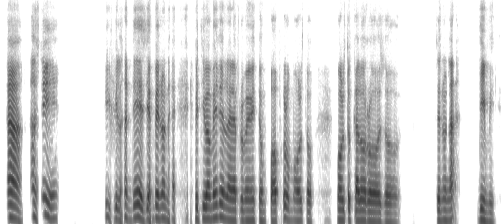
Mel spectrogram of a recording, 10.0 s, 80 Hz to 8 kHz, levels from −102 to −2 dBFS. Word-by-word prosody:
Ah. 155 -7 +7
Ah 185 0 -3
sì? 170 -8 -1 1.0
I 170 -4 -8
finlandesi 150 +1 0
a - - +1
me 160 0 +4
non 155 -3 -1
è - - -8 0.3
effettivamente 155 +3 +2
non 150 -3 0
è 135 -1 +4
probabilmente 130 0 -2
un 125 -1 -4
popolo 130 +5 0
molto 130 -2 -4 0.4
molto 135 -2 0
caloroso. 120 -4 +1 0.7
Se 135 - -1
non 135 0 -4
a 145 - +3 0.4
dimmi. 130 -5 -1
135 Hz, 130 wpm, -30 LUFS, 130-155 Hz, 1.0 s, Ah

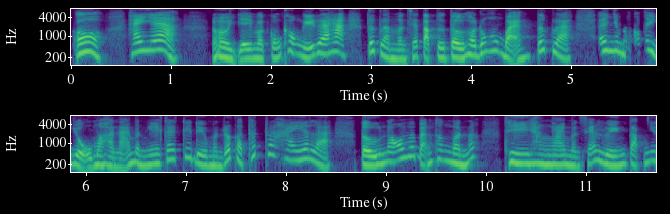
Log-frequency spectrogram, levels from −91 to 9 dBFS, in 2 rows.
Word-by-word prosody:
Ồ, 295 +1 +5 0.3
hay 310 +4 +3
nha. 360 +1 +5 0.3
Rồi, 210 -3 +3
vậy 180 +1 +3
mà 190 -1 +1
cũng 200 +4 -4
không 290 -5 -1
nghĩ 210 0 +3
ra 275 -1 +5
ha. 310 -1 +5 0.2
Tức 310 -1 0
là 240 - +2
mình 180 -1 -2
sẽ 220 - -3
tập 225 - +5
từ 205 - +1
từ 200 -1 +5
thôi, 245 +2 +2
đúng 290 +4 -1
hông 335 -3 -3
bạn? 195 -3 +4
Tức 335 +1 -1
là 235 -11 +1 0.3
ê, 325 - +2
nhưng 330 -3 0
mà 255 - -6
có - - -11
cái 350 -3 -1
vụ 155 -6 +2
mà 195 - -1
hồi 180 - -3
nãy 160 +6 -4
mình 225 -5 -2
nghe 210 +3 -2
cái 300 +5 -4
cái 335 +2 -7
điều 215 -8 -2
mình 185 -1 -3
rất 300 - -1
là - - 0
thích 390 +3 -7
á, 440 - -4
hay 285 -2 -5
á, 315 - +1
là 275 -9 -2 0.3
tự 190 -1 +5
nói 255 +6 0
với 375 +1 -3
bản 240 -7 -2
thân 290 -4 -6
mình 220 -3 +2
á, - - -4 0.3
thì 225 -3 0
hằng 220 -2 -1
ngày 205 0 -1
mình 185 -3 -3
sẽ 220 +8 -6
luyện 210 -5 -1
tập 210 -3 -3
như 255 +3 -6
230 Hz, 315 wpm, -22 LUFS, 200-300 Hz, 0.3 s, Ồ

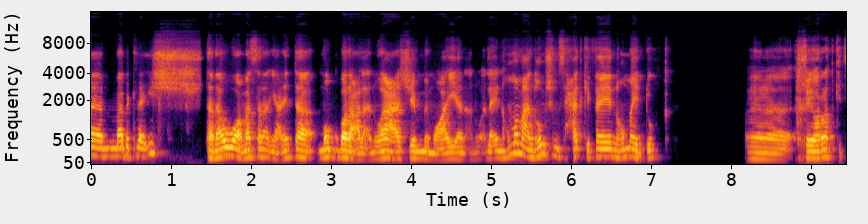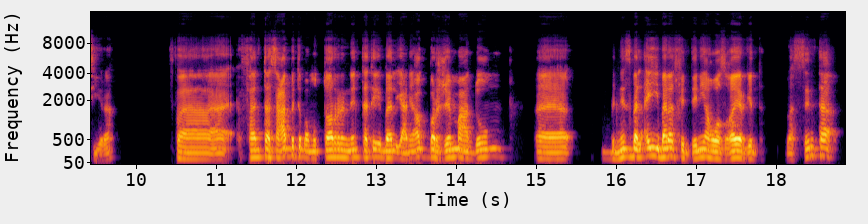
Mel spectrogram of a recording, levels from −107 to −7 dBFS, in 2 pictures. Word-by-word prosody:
ما 150 +1 0
بتلاقيش 210 +5 -4
تنوُّع 155 +4 +4
مثلًا، 140 +1 -1
يعني 125 +1 -3
أنت 130 -1 +1
مُجبَر 140 -2 +4
على 105 - +1
أنواع 115 +1 +2
gym 115 +1 -9 0.2
معيّن، 110 +1 -2
أنوا 110 +1 -16
لأن 125 +1 -3
هُم 205 +11 -2
ما - - +2
عَندهمش 175 +7 -1
مساحات 150 +1 -4
كفاية 150 +3 0
إن 140 - -4
هُم 140 +3 -4
يدّوك 130 0 -6 0.9
آآ 105 -3 -3
خيارات 125 +3 +2
كتيرة، - - -10 0.7
ف - - -9 0.8
فأنت 135 0 0
ساعات 125 - +3
بتبقى 140 -7 -1
مُضطر 135 +3 +3
إن 130 0 -1
أنت 140 +1 -1
تقبَل، 130 -3 +1
يعني 125 +3 -1
أكبر 145 -1 +1
gym 135 +3 +1
عَندهم 145 +5 -3 0.4
آآ 110 -1 -1 0.3
بالنسبة 120 +7 +1
لأي 155 +1 +2
بلد 155 +1 +5
في 155 - -5
الدنيا 130 +3 -1
هو 120 -2 +5
صغيّر 125 +5 +6
جدًا، 115 - -6 0.3
بس - - -9
أنت 160 +1 -1
135 Hz, 150 wpm, -23 LUFS, 120-145 Hz, 0.9 s, صغيّر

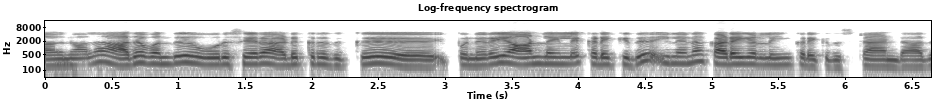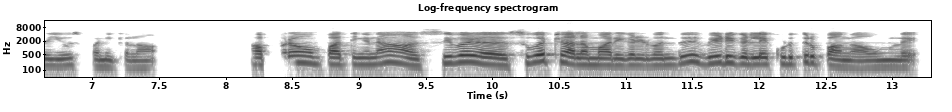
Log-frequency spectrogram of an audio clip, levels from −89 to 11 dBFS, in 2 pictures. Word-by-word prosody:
அதுனால 165 +4 -3 0.2
அத 200 +6 +2
வந்து 200 +3 -1 0.2
ஒருசேர 190 +2 0 0.2
அடுக்குறதுக்கு, 185 0 -3 0.5
இப்ப 175 - -7
நிறைய 195 +6 +2
ஆன்லைன்லேயே 195 +2 0
கிடைக்குது. 180 -1 -1 0.2
இல்லனா, 210 +4 -2
கடைகள்லேயும் 190 -2 +3
கிடைக்குது. 155 -3 -5
ஸ்டாண்டு, 150 -2 -2
அத 145 - -8
யூஸ் 170 +1 -8
பண்ணிக்கலாம். 140 -2 -8 0.8
அப்புறம் 220 +4 -1 0.2
பாத்தீங்கன்னா, 180 +3 0 0.4
சிவ 210 +1 -2 0.5
சுவற்று 245 +2 +2
அலமாரிகள் 170 -2 0
வந்து 170 +6 -3 0.2
வீடுகள்லேயே 195 -4 +2
குடுத்துருப்பாங்க, 190 -7 -1
அவுங்களே. 145 +1 -4
185 Hz, 115 wpm, -21 LUFS, 165-200 Hz, 0.8 s, கடைகள்லேயும்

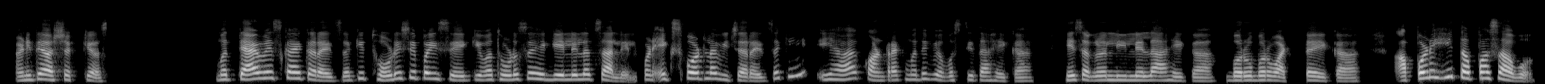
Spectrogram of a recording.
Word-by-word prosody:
आणि 190 +3 -1
ते 245 - +4
अशक्य 205 -2 +1
असतं. 150 -1 -5 1.1
मग 225 - +2
त्यावेळेस 275 +5 +6
काय 280 -1 +5
करायचं, 190 -4 0
की 275 - -4
थोडेसे 245 +9 -1
पैसे 235 -7 0
किंवा 215 0 -2
थोडंसं 230 +4 -1
हे 245 - +2
गेलेलं 225 +1 +2
चालेल 185 - 0
पण 225 -1 -2
एक्सपर्टला 275 +3 +1
विचारायचं, 185 - -3
की 380 +4 -4 0.3
ह्या 230 +3 0
कॉन्ट्रॅक्टमध्ये 210 +3 -2
व्यवस्थित 200 -2 -7
आहे 185 -4 -4
का? 160 +1 -5 0.4
हे 205 - +3
सगळं 200 -2 0
लिहिलेलं 200 -1 -1
आहे 190 -2 -1
का? 160 -1 -4 0.2
बरोबर 195 +1 +1
वाटतंय 185 0 0
का? 150 -1 -3 0.5
आपणही 300 - +4
तपासावं. 275 - +5
205 Hz, 135 wpm, -22 LUFS, 190-240 Hz, 1.1 s, त्यावेळेस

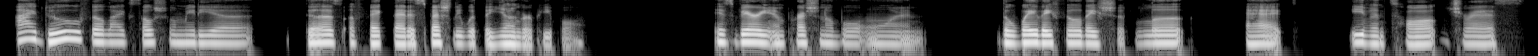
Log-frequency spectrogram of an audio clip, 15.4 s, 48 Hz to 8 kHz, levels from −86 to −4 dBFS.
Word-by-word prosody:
I 225 +3 +1
do 215 +4 +4
feel 180 -4 0
like 170 -1 -5
social 170 0 -4
media 160 -1 -3 0.5
does 160 - +3
affect 155 -1 0
that, 150 -1 +4
especially 160 -2 +1
with 150 - -4
the - - +1
younger 145 -1 +1
people. 155 +5 -11 1.3
It's 175 0 0
very 175 -1 +5
impressionable 155 -1 -3
on 150 -1 -7 0.7
the 165 -3 +4
way 170 +2 +6
they 165 -1 +6
feel 160 -1 0
they 155 -1 +2
should 150 - -9
look, 160 +1 +1 0.6
act, 75 -2 -1 0.5
even 155 -3 0
talk, 145 +1 -1
dress 150 -2 -6
160 Hz, 115 wpm, -22 LUFS, 150-170 Hz, 1.3 s, way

